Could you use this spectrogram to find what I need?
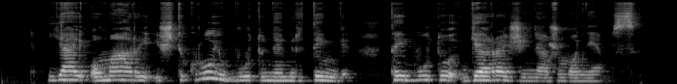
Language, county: Lithuanian, Vilnius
